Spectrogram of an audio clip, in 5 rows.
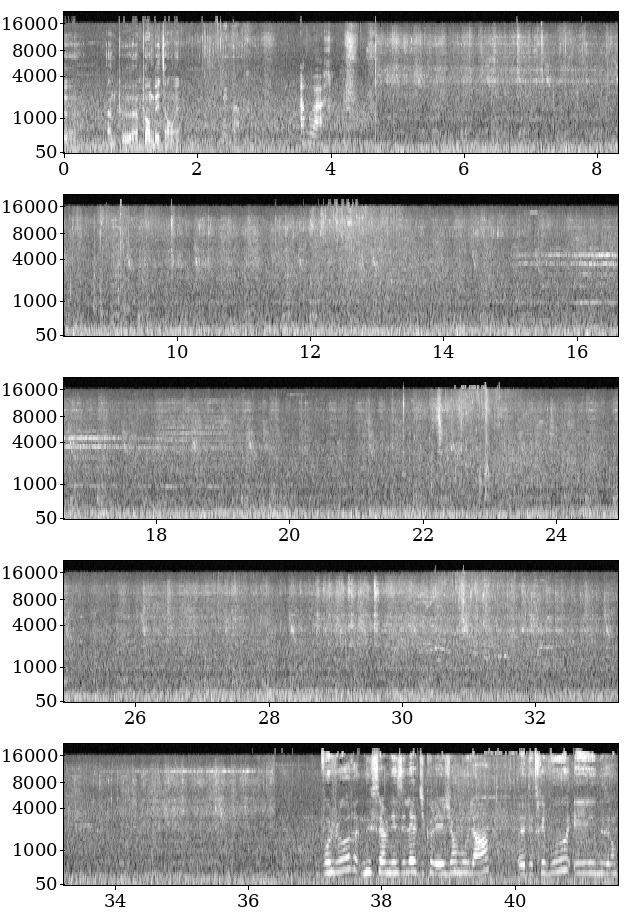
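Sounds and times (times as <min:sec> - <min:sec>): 
steady rumble of heavy car traffic from a motorway: 0:00.0 - 0:41.5
speech: 0:00.6 - 0:01.9, 0:03.6 - 0:04.6, 0:37.8 - 0:41.5.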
